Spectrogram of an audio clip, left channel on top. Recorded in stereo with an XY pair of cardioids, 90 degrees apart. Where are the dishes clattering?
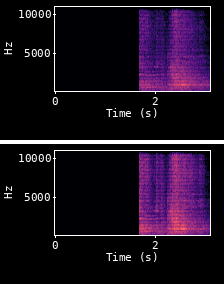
60° right, 2.5 m.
